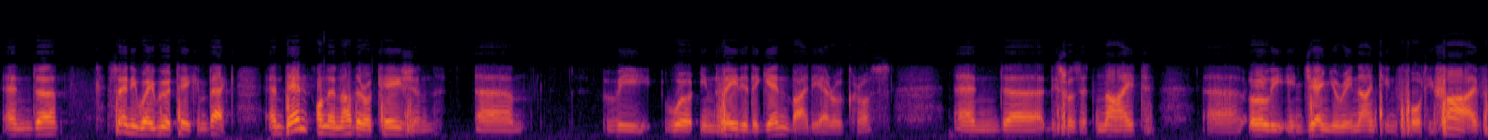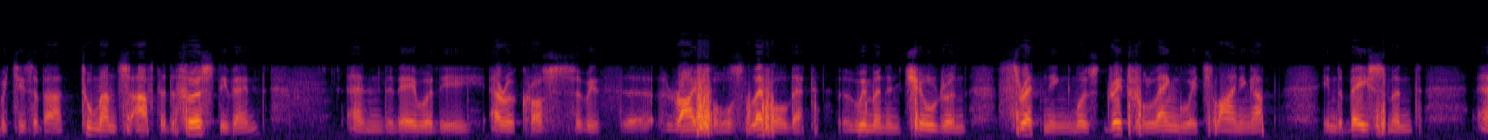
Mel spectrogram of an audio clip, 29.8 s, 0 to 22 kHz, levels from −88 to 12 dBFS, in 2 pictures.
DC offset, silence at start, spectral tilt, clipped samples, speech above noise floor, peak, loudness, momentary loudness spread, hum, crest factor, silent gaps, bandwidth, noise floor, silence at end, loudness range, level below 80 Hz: under 0.1%; 0.05 s; -6 dB/octave; under 0.1%; 40 dB; -8 dBFS; -28 LUFS; 18 LU; none; 20 dB; none; 7.6 kHz; -69 dBFS; 0 s; 6 LU; -78 dBFS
